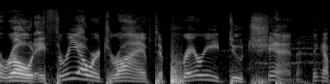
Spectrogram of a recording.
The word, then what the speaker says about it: Prairie du Chien: Then they're going to go on the road, a 3-hour drive to Prairie du Chien. I think I'm pronouncing that right. Duchesne. Duchesne, thank you.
